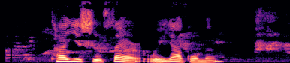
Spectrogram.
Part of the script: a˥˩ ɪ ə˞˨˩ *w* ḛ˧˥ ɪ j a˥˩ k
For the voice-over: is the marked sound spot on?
yes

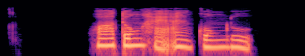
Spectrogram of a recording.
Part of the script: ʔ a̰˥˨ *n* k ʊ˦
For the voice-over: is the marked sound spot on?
yes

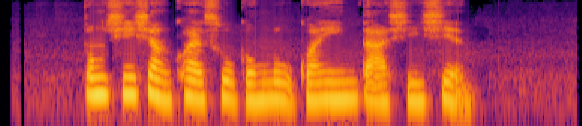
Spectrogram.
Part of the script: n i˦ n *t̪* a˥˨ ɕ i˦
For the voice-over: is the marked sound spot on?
yes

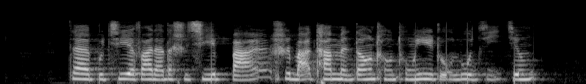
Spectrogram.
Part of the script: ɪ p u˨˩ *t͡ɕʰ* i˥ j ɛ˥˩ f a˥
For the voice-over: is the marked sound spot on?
yes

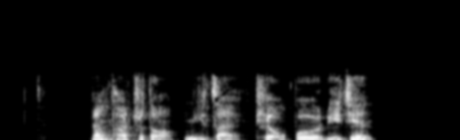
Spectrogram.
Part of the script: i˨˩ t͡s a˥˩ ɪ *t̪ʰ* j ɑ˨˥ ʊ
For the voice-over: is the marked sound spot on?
yes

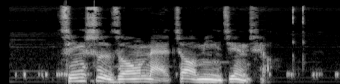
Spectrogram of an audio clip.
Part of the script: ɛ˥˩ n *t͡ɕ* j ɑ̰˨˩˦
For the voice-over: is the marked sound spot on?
no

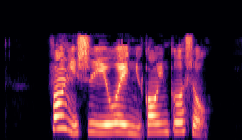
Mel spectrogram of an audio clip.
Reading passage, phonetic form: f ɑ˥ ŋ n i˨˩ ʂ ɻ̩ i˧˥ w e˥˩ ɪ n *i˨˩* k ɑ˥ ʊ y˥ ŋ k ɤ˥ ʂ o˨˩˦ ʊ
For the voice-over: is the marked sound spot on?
no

